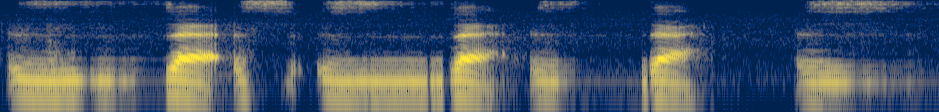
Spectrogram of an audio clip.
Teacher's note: Maka huruf Zai ini dia terusnya semestinya terus mengalir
